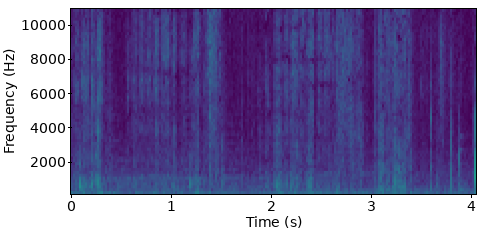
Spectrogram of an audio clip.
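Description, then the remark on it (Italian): A pen scratches steadily across paper, a continuous rustle of quick strokes with small pauses and taps, no voices present. “Ora prendete carta e penna e divertitevi a fare due calcoli approssimativi.”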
